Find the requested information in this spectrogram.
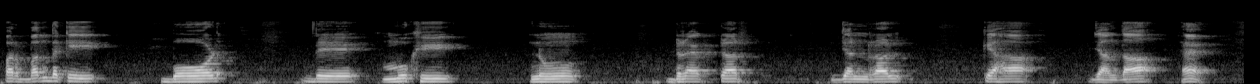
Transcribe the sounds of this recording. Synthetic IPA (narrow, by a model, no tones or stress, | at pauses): pəɾbənd̪kiː | boːɾɖ | d̪eː | mʊkʰiː | nũː | ɖɪɾɛːkʈəɾ | d͡ʒənɾəl | kɪɦaː | d͡ʒãːnd̪aːhɛː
